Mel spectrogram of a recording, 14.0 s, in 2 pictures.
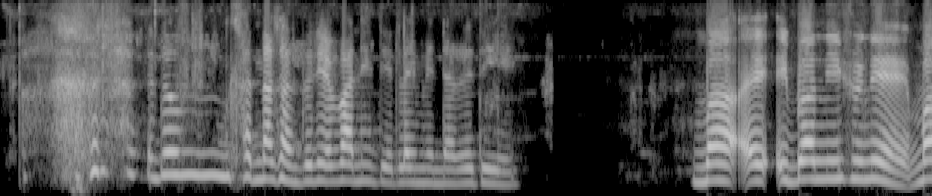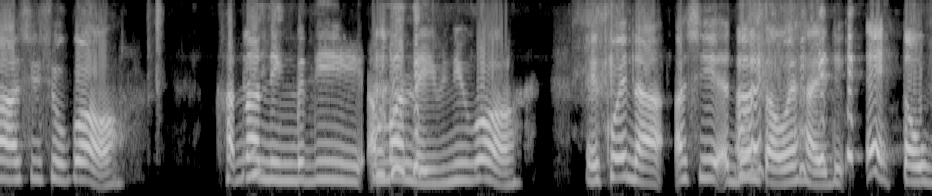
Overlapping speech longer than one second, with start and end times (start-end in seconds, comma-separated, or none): none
